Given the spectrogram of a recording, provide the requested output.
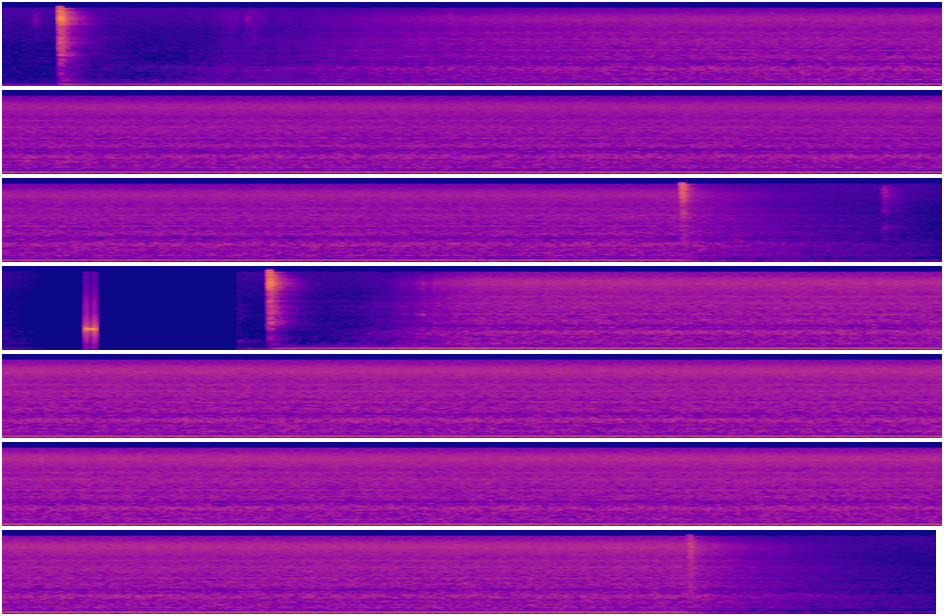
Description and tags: Extractor Fan
field-recording, stereo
